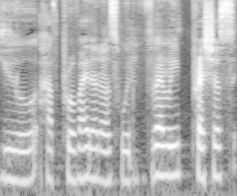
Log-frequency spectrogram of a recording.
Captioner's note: speaking French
